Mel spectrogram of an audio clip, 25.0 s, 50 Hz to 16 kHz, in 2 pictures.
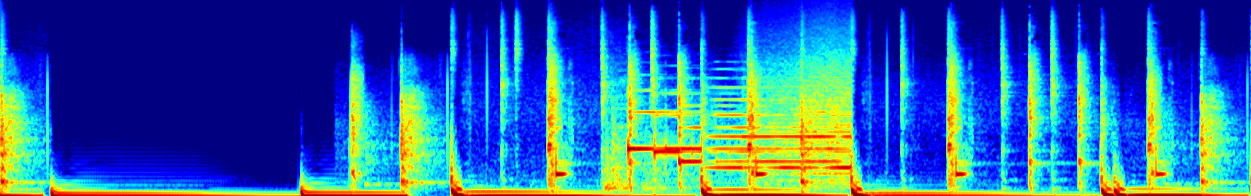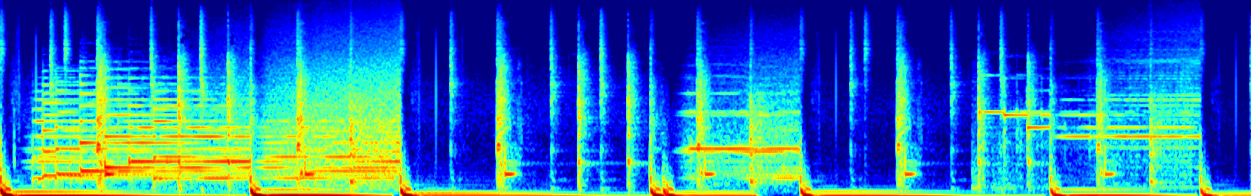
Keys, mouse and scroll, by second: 1.1 ctrl+alt+click, 3.8 alt+shift+click, 6.8 double click, 10.3 alt+click, 11.2 alt+click, 11.4 alt+click, 12.4 alt+click, 12.5 ctrl+click, 17.5 typing, 19.4 ctrl+click.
